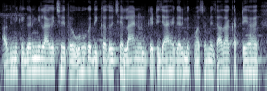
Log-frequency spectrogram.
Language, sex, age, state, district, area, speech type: Maithili, male, 18-30, Bihar, Samastipur, urban, spontaneous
